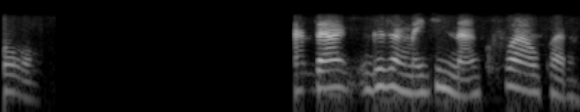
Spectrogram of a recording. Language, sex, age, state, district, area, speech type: Bodo, female, 30-45, Assam, Baksa, rural, conversation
